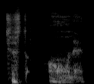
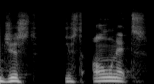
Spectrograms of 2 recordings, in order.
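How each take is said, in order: First: Whispered, under the breath; a breathy aside, almost no voice. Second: Said in the usual way. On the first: Real, not acted. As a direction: say it again as a hushed whisper. Repeated as a whisper.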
